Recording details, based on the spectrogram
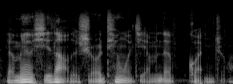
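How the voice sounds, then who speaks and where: A man's voice: expressive, very fast, creaky, over loud music. Playful man hosting a comic radio monologue. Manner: playful, self-mocking, sings in a falsetto. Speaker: radio show host.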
